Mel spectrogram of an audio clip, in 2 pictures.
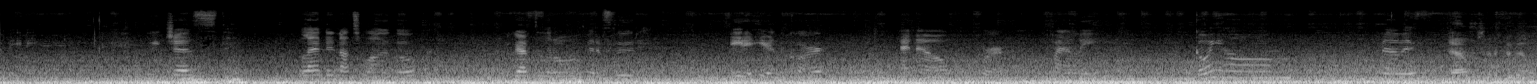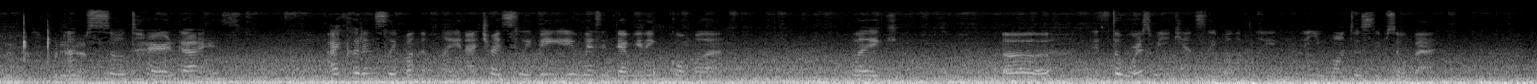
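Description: Steady low rumble of a car on the move, heard from inside the cabin, with quiet talking over it.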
